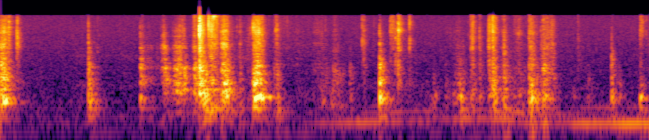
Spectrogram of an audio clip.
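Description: A blade slicing and scraping along packing tape on a cardboard box, in two runs of short scraping strokes.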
